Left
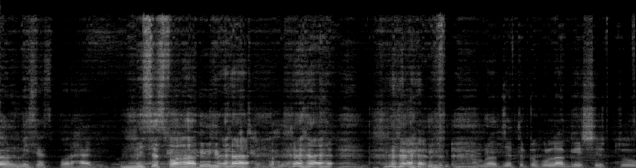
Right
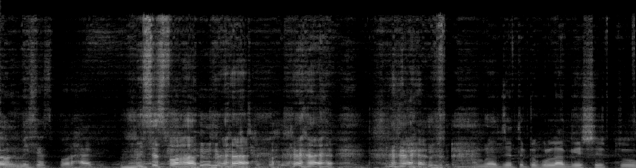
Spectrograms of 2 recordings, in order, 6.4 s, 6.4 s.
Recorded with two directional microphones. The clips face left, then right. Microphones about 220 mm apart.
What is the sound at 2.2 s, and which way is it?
Speech, 25° left (ahead or behind).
